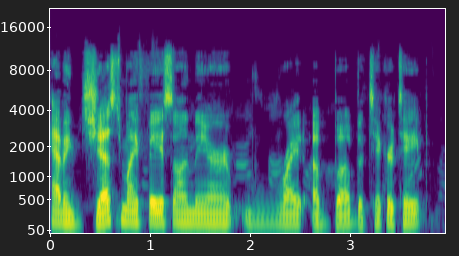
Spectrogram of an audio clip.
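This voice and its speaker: Over noticeable background noise, a man with a medium pitch speaks at a fairly slow pace with monotone, flat intonation. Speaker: YouTube reviewer. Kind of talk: video commentary. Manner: hesitant, many fillers.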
